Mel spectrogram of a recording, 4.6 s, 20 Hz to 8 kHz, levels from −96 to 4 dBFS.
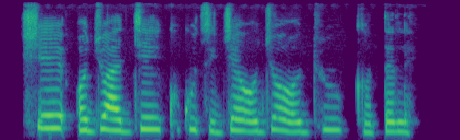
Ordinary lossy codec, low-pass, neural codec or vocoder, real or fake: none; 7.2 kHz; none; real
